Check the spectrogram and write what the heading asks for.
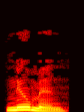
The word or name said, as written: Newman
